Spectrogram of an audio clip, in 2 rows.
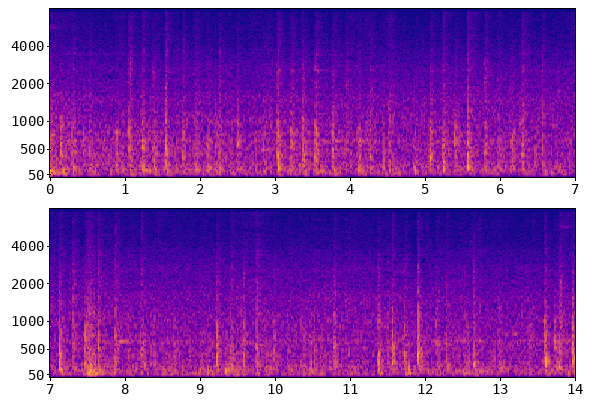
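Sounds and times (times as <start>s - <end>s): train car rumbling: 0.0s - 14.0s
wheels clacking and knocking: 0.0s - 14.0s.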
